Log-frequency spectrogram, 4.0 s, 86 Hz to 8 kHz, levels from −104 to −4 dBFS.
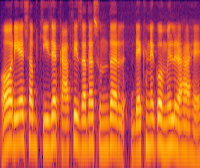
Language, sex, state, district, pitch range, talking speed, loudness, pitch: Hindi, male, Odisha, Malkangiri, 145-170 Hz, 180 wpm, -17 LUFS, 160 Hz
